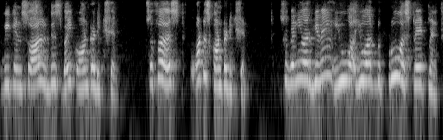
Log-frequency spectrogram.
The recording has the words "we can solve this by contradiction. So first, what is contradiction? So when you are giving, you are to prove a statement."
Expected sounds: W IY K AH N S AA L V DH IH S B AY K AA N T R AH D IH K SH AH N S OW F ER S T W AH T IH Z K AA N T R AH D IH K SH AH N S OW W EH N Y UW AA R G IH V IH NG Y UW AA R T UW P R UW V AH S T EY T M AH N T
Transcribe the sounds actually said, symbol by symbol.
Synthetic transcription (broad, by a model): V IY K AH N S AA L V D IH S B AY K AA N T R AH D IH K SH AH N S OW F ER S T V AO T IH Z K AA N T R AH D IH K SH AH N S OW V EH N Y UW AA R G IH V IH NG Y UW AA R T UW P R UW V AH S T EY T M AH N T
